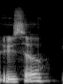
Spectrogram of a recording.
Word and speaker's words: ouzo: Is it ouzo? – Yep.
